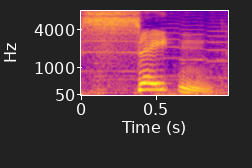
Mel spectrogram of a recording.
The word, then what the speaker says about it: Sadan: Mom you're a jackass sadan oh no sorry pronounced like Satan probably because the parents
